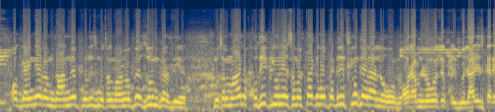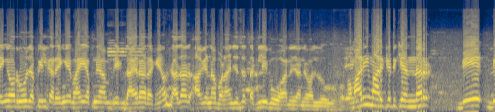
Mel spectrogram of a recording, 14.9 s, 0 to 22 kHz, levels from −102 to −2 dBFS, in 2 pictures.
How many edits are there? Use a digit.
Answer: 2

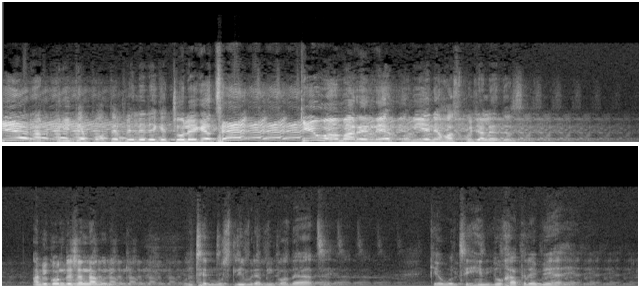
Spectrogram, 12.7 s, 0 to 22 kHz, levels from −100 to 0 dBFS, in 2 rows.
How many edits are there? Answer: 1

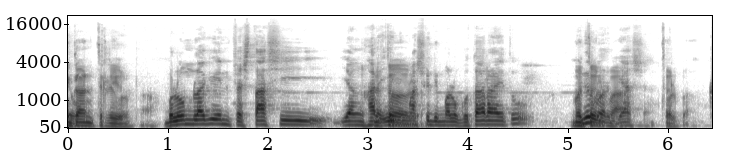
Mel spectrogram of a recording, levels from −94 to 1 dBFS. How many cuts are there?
0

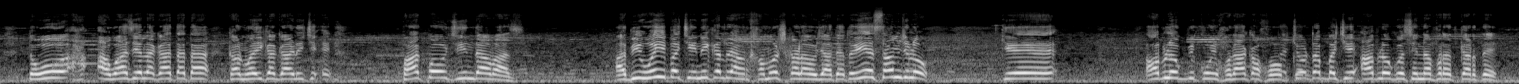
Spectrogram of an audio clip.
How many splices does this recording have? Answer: 1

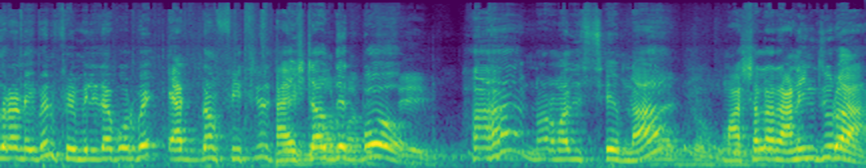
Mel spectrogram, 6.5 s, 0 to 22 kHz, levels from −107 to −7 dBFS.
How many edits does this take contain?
1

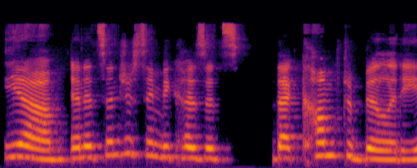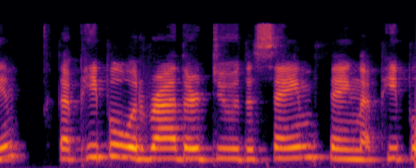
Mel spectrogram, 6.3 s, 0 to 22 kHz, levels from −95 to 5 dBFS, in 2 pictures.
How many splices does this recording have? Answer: 0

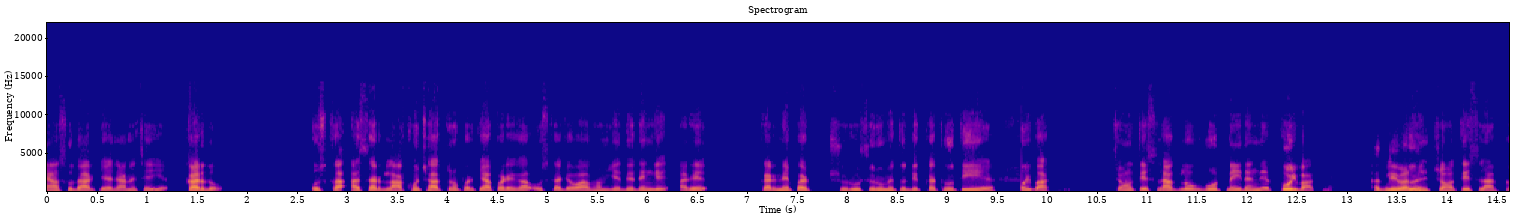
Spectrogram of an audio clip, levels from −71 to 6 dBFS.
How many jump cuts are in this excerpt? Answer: 1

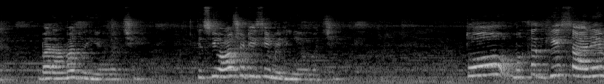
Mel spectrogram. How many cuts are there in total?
0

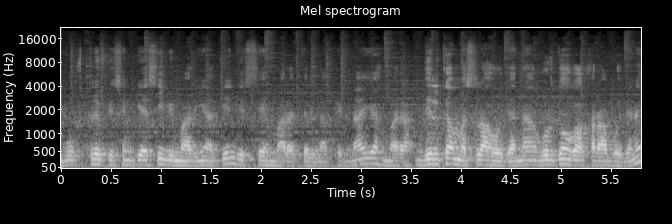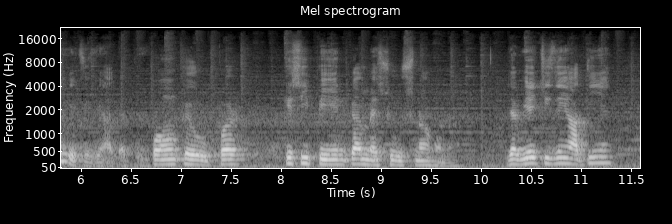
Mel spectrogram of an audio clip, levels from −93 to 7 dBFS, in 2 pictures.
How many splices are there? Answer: 1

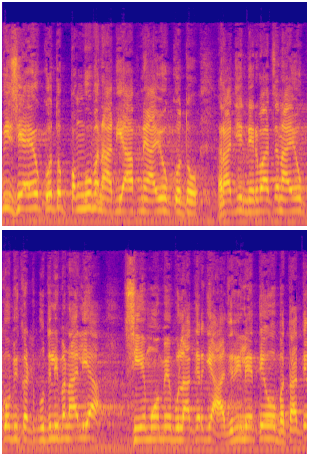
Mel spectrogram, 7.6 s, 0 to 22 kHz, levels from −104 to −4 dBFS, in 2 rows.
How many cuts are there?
0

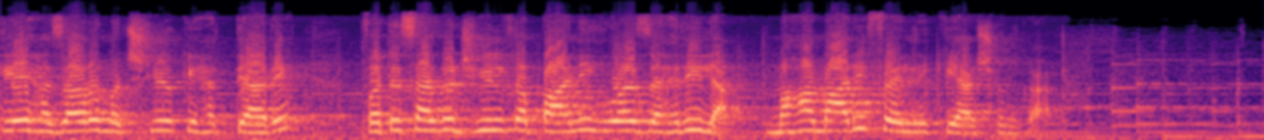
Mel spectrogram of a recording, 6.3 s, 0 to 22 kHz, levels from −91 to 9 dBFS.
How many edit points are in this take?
1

